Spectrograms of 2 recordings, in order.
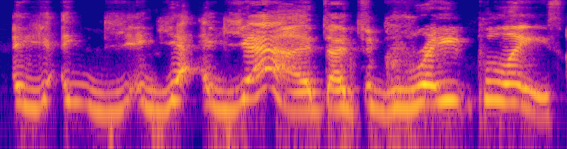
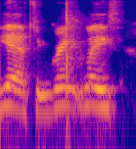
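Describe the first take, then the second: First: Slow, halting retold answer, searching for words; stalling for words. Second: Soft, unstammered "Yeah, it's a great place"; awkward small talk. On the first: Answering a stranger's pickup line, awkwardly stalling. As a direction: stammer on "Yeah, yeah, yeah", then drag "great place". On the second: Retold or imitated. Retold polite answer to an unwanted admirer, quietly awkward. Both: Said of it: "thinking of what to say".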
